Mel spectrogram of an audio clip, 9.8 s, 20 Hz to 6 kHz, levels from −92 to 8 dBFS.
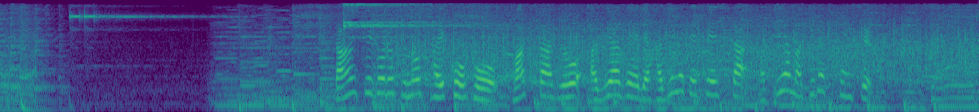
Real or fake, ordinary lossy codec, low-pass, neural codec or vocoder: real; MP3, 48 kbps; 5.4 kHz; none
